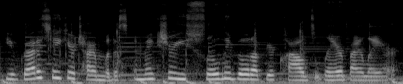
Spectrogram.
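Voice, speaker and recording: Background music plays throughout. Over it, a woman talks fairly quickly. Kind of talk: DIY tutorial voiceover. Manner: casual, chatty.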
